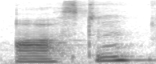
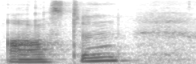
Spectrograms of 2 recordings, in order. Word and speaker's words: Austin: vowel there at all austin austin we do say this t sound let the air out of that t sound um so we have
